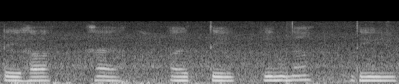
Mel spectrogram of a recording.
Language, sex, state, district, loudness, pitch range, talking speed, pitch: Punjabi, female, Punjab, Kapurthala, -15 LUFS, 180-190 Hz, 75 wpm, 180 Hz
